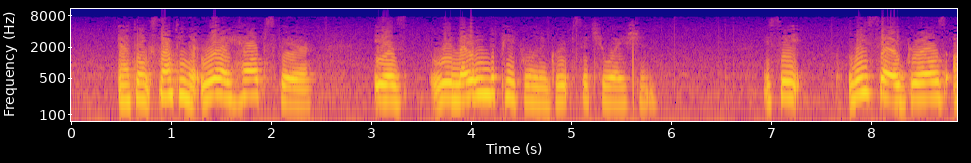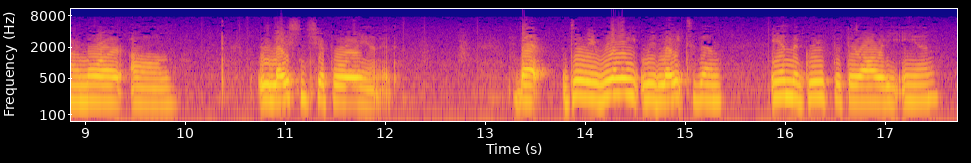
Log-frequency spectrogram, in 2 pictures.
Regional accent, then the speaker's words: United States; Yes, I'm an American.

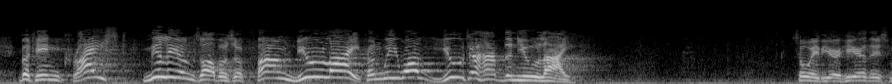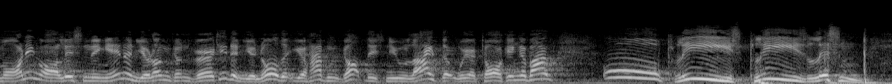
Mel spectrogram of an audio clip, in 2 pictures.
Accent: United Kingdom; Being British, I would have to say it like this.

